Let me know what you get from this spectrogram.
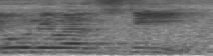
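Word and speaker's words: university: इसके पहले ए लिखा क्योंकि इसका प्रोनाउंसिएशन या से स्टार्ट हो रहा है। यूनिवर्सिटी, यूनिवर्सिटी, यहां देखिए या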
